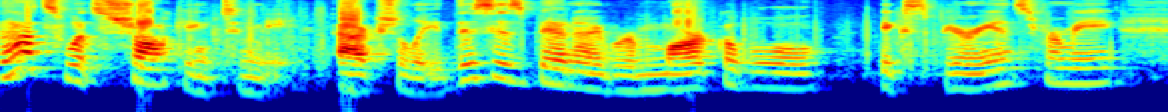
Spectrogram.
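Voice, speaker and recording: A woman with a fairly low pitch speaks at a moderate pace with lively intonation and big swings in loudness. Noticeable background noise can be heard. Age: 60s. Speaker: patient sharing testimonial. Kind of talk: testimony. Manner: halting.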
